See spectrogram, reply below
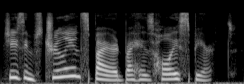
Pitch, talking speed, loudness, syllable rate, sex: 255 Hz, 195 wpm, -17 LUFS, 5.6 syllables/s, female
